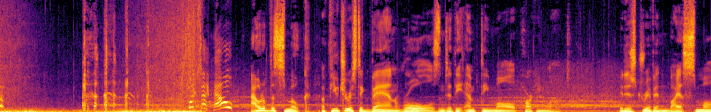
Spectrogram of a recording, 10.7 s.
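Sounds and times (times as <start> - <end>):
explosion: 0.0 - 3.1
speech: 3.3 - 8.6, 9.3 - 10.6.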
